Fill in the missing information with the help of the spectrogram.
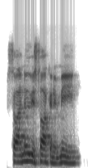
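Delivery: ordinary talk, nothing marked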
